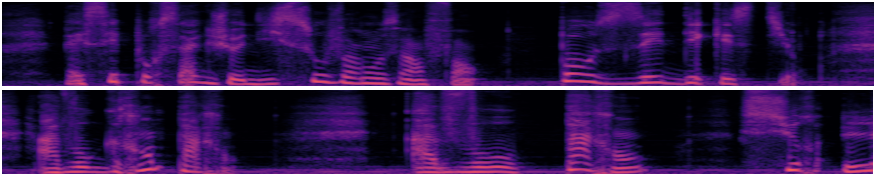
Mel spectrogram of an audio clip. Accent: Algeria; now in France; quand je suis arrivée d'Algérie, donc j'ai habité donc Marseille, ensuite Montreuil, Bobigny

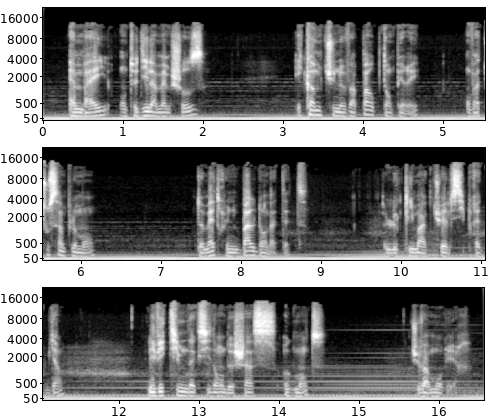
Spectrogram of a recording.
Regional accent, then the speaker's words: France; ma carte d'identité indique que je suis français.

